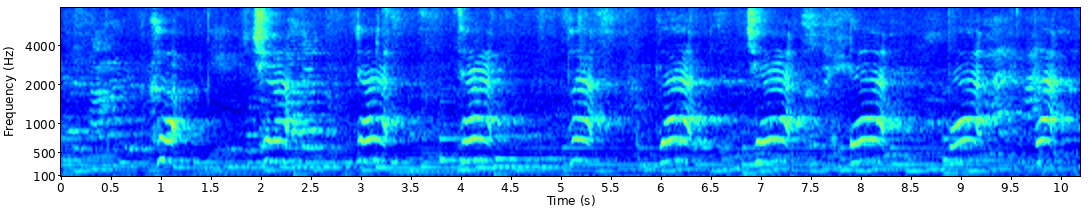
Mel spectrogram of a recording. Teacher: ದೀರ್ಘ ಅಥವಾ ಹೆಚ್ಚು ಉಸಿರಿನಿಂದ ಉಚ್ಚರಿಸಲ್ಪಡುವ ಅಕ್ಷರಗಳಿಗೆ ಮಹಾಪ್ರಾಣ ಅಕ್ಷರಗಳು ಎಂದು ಕರೆಯುವರು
